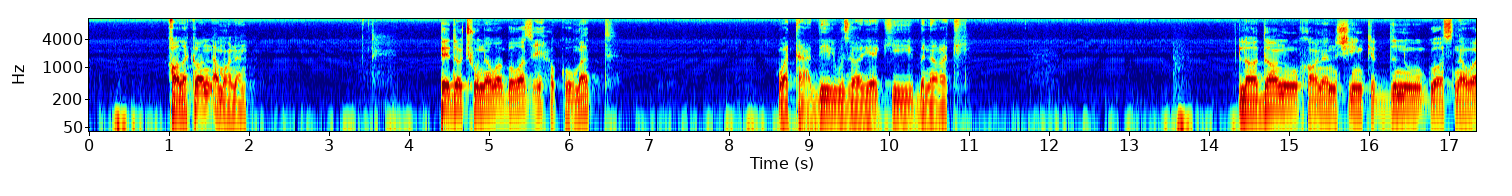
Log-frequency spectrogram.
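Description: A middle-aged man speaks slowly and formally into a microphone, pausing between phrases.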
